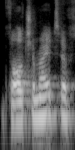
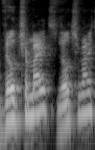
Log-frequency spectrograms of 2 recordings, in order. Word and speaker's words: Viltrumite: introduce most of the big bad of the Vulturemites. Sorry, what I always pronounce it wrong. Viltrumites?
